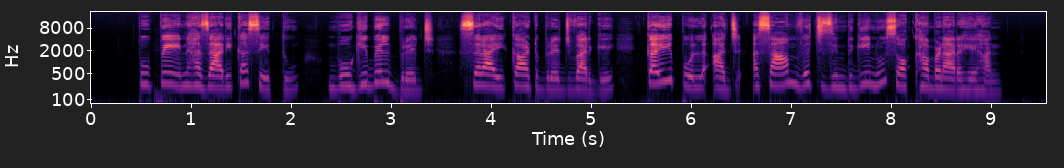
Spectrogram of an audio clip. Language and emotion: Punjabi, neutral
